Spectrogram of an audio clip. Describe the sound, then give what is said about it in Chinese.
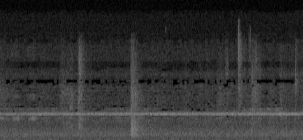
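Cicadas chirr in a steady, high-pitched electric buzz that holds unbroken throughout, over a low, rumbling background hiss, with a brief soft click partway through and no voices. Heard in autumn at a parking area downstairs full of electric scooters. “这是一段蝉鸣”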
